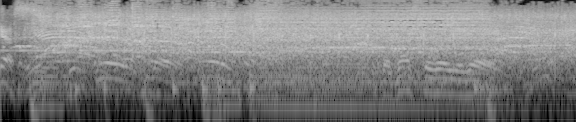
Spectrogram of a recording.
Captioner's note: applause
